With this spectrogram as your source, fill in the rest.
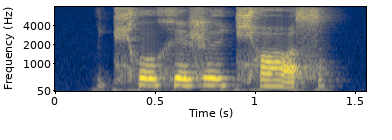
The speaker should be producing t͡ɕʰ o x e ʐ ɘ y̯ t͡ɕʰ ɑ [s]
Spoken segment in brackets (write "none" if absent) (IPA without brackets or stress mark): s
